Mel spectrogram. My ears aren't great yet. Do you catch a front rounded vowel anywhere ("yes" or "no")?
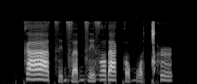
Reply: no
